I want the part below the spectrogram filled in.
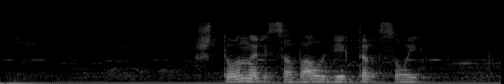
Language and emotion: Russian, neutral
